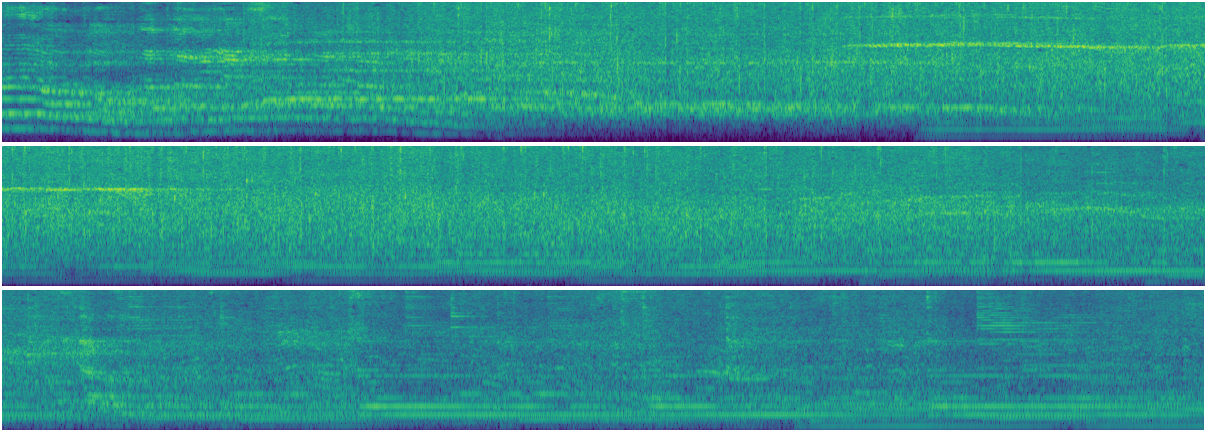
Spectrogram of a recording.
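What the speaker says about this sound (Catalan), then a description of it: "Un aplaudiment" Applause from an audience greeting a singer opens the stretch and continues as a dense wash, while sustained musical tones enter and build beneath it.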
